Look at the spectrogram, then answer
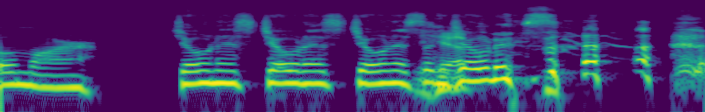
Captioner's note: laughing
